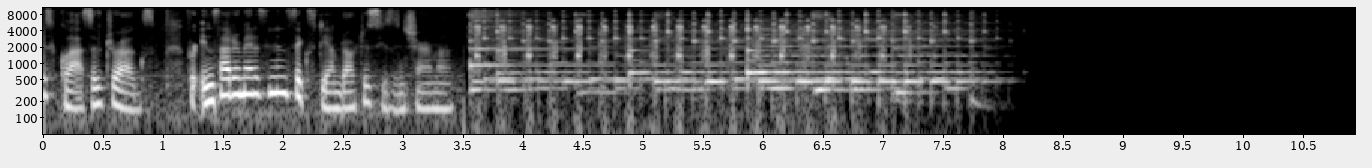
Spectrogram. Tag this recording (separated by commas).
Music, Speech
